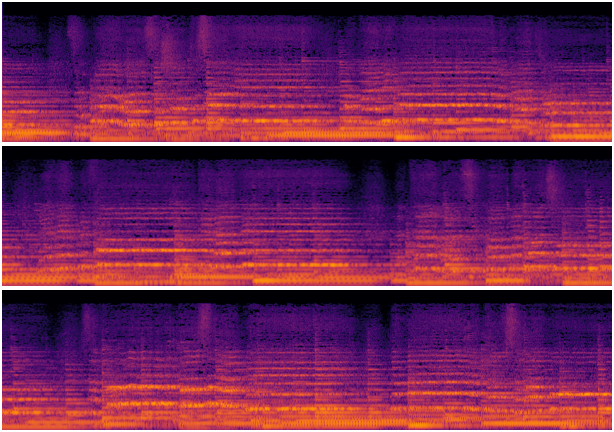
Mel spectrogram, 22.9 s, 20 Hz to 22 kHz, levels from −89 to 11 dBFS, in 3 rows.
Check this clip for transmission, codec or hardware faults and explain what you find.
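No transmission, codec or hardware faults turn up anywhere in this clip.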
